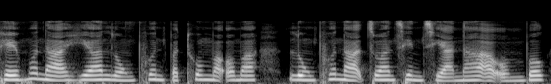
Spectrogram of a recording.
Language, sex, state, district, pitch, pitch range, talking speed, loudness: Mizo, female, Mizoram, Aizawl, 205 Hz, 190-215 Hz, 165 wpm, -15 LUFS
